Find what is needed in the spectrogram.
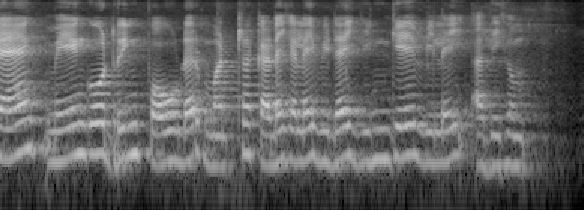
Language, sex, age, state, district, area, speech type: Tamil, female, 30-45, Tamil Nadu, Erode, rural, read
